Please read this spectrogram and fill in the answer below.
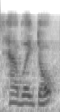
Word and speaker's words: table d'hôte: Now, I know I'm jumping a little bit ahead in the text, but the last term is table d'hôte, which that's the way it's pronounced.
